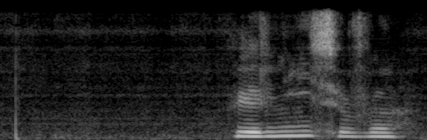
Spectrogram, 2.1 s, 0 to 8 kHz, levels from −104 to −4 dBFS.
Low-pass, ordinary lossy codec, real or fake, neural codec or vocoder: 7.2 kHz; none; fake; codec, 24 kHz, 6 kbps, HILCodec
